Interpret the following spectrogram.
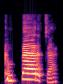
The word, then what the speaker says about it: competitor: Competitor. Four. Four. Four. Four. And the stress is on the competitor.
